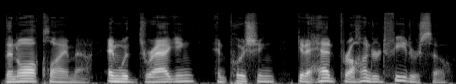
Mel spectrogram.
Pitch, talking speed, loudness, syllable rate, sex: 125 Hz, 225 wpm, -20 LUFS, 5.3 syllables/s, male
